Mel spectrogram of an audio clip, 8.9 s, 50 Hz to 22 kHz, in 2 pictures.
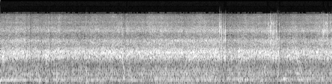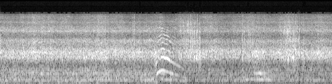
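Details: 2007 Yamaha VX Cruiser jet ski on choppy Lake Michigan after a $10 fix for surging and power loss, which a narrow gap probably caused: a steady, even engine drone over wind and water slap with no surging or dropouts; running healthy.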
